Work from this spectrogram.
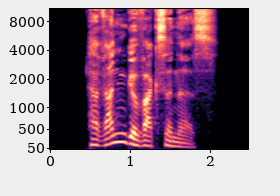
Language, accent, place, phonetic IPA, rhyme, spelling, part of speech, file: German, Germany, Berlin, [hɛˈʁanɡəˌvaksənəs], -anɡəvaksənəs, herangewachsenes, adjective, De-herangewachsenes.ogg
- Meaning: strong/mixed nominative/accusative neuter singular of herangewachsen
